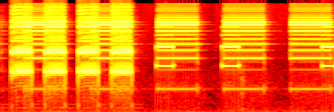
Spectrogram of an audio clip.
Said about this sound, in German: Thomas' Digitaluhr gab einen schrillen Piepton von sich.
